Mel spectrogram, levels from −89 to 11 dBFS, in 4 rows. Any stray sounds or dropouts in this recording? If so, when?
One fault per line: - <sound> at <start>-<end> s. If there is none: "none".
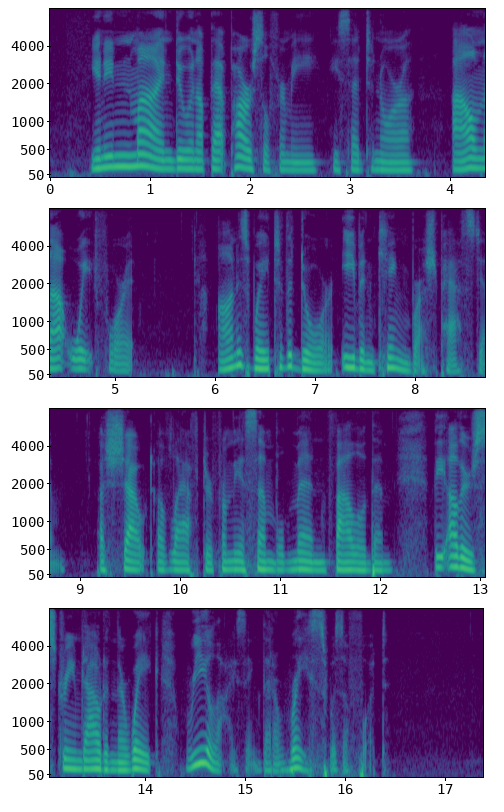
none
